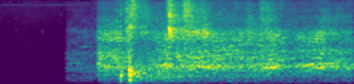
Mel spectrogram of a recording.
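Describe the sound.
A single sharp bang of tear gas fired by riot police in helmets and gas masks into a crowd of protesters in Hong Kong cracks out over the roar of the crowd, followed by a fainter pop, while many voices keep shouting and murmuring.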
